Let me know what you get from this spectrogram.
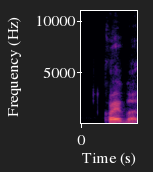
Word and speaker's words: Quavo: Quavo is how you pronounce it, or how he pronounces it.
